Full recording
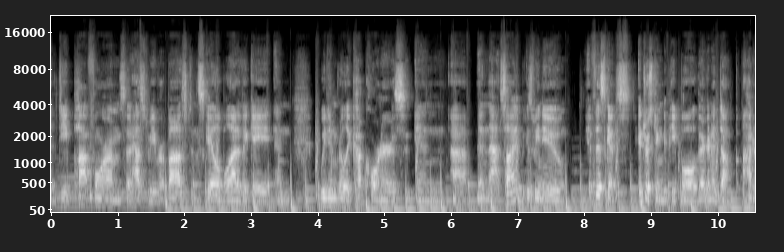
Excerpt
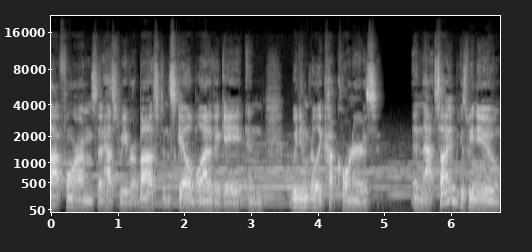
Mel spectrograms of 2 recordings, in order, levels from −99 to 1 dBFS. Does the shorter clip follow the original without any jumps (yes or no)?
no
